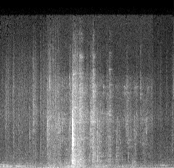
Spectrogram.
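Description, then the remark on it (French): The speaker's own pigeons coo softly in low, throaty murmurs against a quiet, airy background, with a brief rustling burst partway through and no one speaking. “Mais mes pigeons, ils me connaissent.”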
